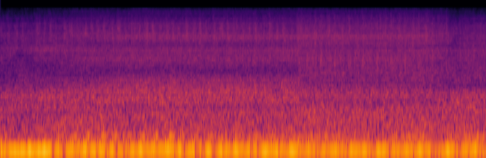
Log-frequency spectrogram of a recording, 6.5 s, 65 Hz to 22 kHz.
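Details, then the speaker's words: 1981 Corvette after water pump work, warming with temperature above 200 and climbing, possibly air in coolant: deep V8 idle with faint fast tick on one side, previously very loose; owner calls it valve tick. "Hate to say this, but I hear a ticking. That's definitely a valve tick."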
